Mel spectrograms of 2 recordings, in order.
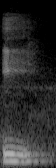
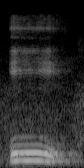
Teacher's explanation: तो ई का बोलने में अगली जीभ हमारा काम करती है। ई तो वो दांतों में लगती है, जिसे कहते हैं दंतमूल।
